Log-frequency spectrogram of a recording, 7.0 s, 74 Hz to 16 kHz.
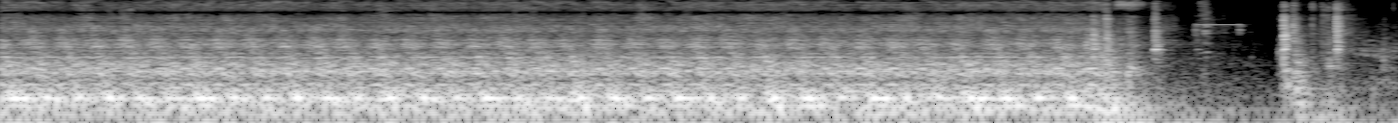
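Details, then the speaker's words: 2003 Blue Bird bus, International DT466E diesel, cold start at 11°F, not plugged in, unrun for about a week, after ether: steady rhythmic cranking about three turns a second for five seconds, no catch, then stops; cold no-start. "Looks like we're gonna have to give her another little snort here. We almost had her."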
